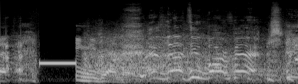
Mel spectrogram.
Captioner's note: Steelo laughs; audience laughs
